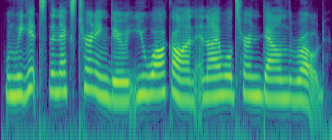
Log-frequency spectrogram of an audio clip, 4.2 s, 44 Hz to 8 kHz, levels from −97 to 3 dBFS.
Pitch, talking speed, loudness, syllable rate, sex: 230 Hz, 260 wpm, -17 LUFS, 4.8 syllables/s, female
